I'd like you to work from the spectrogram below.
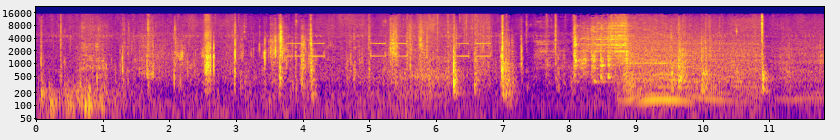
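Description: A car engine starts after a string of sharp clicks and thuds, and a low, steady idle rumble fills the last few seconds.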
